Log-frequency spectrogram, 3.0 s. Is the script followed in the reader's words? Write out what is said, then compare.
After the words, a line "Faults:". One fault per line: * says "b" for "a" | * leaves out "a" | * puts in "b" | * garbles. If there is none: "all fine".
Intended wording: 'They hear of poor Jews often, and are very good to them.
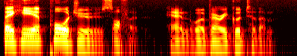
'They hear poor Jews often, and were very good to them.
Faults:
* leaves out "of"
* says "were" for "are"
